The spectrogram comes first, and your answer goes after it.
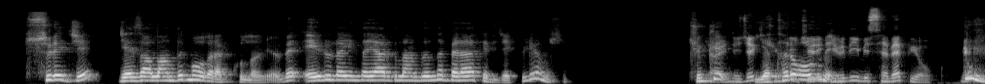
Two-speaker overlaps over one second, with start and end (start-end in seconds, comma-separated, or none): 7.0-8.4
